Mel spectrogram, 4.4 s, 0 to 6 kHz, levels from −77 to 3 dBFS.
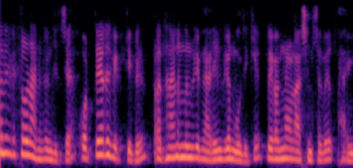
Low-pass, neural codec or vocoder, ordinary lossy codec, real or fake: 5.4 kHz; codec, 16 kHz, 1 kbps, FreqCodec, larger model; none; fake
